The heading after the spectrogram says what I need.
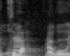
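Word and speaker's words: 高麗: 이 코마라는 발음 자체는요 고려라고만 쓰지는 않아요. 그 짐승을 뜻하는 변에 뭐 백자를 붙여가지고 고마라고 쓰기도 하고요. 클 것자에 1만 만자를 써서 우리나라 말로 읽으면 거마잖아요. 거마. 예, 거마인데 그걸 이제 코마라고 이제 표현을 하기도 합니다. 우리나라 어 발음이 일본에서는 오로 발음이 되기 때문에 그러면 그게 또 코마라고 읽히기도 하죠.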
